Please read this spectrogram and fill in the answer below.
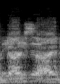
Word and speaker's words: Darkseid: It's pronounced Darkseid.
